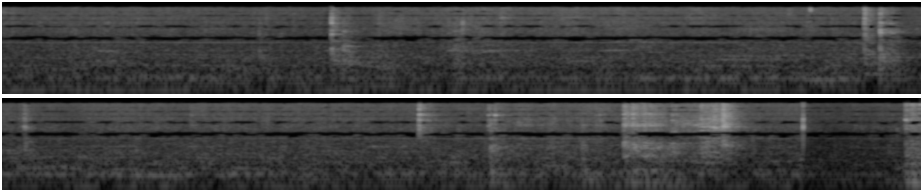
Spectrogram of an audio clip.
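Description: Potato tikkis shallow-frying in oil in a metal pan, a steady low sizzle, with a few sharp clinks of a steel ladle against the pan, several of them close together near the end.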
